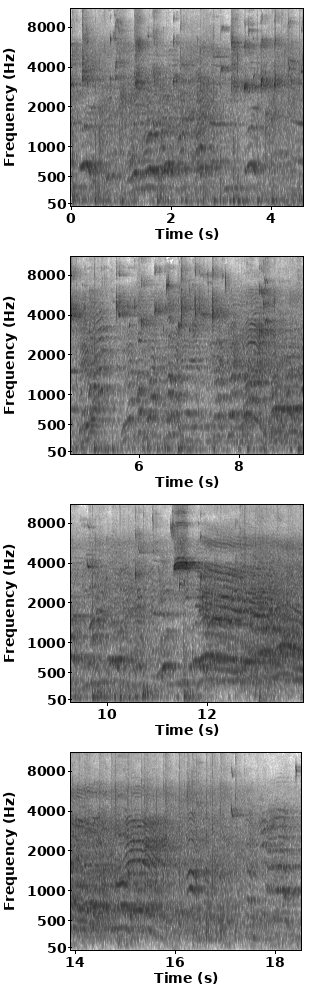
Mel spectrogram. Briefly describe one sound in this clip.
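Players shout and call out to each other across the hall.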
